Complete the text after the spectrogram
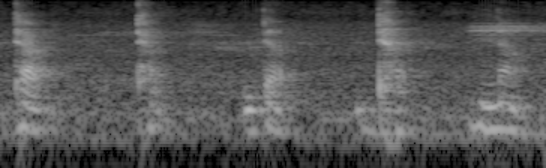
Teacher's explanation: పైన మూర్ధన్యం ఉంటే పైన అంగిలి, మన నాలుగు వెళ్ళి అంగిలికి తగులుతూ ఉంటుంది, లేకపోతే మనం వాటిని పలకలేము. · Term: మూర్ధన్యాలు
